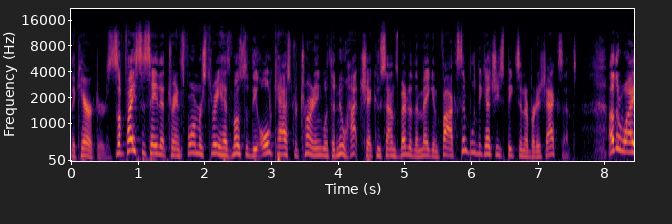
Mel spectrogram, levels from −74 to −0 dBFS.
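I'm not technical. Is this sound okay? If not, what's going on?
Yes, this sound is fine: nothing in it points to a technical problem with how it was recorded, transmitted or played back.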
